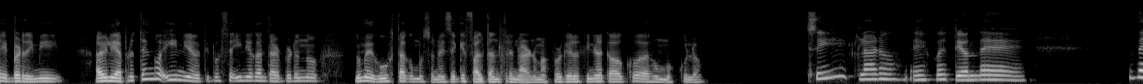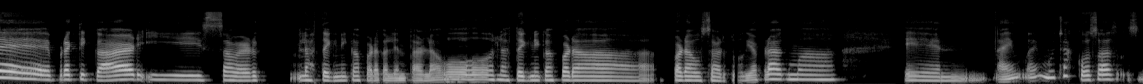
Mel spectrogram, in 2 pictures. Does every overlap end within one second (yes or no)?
yes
